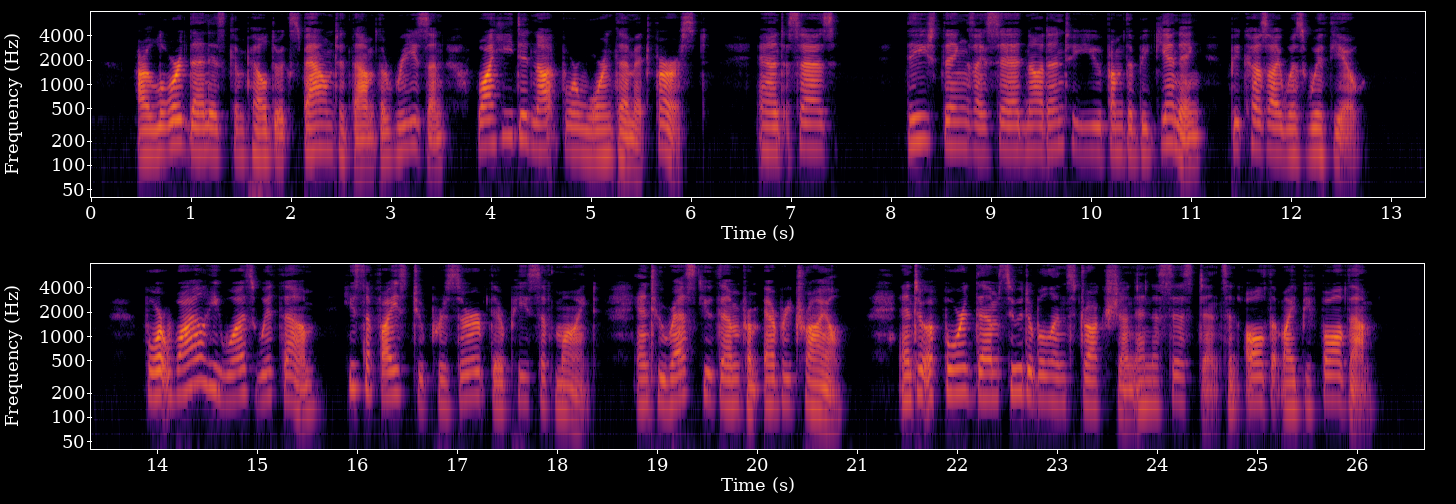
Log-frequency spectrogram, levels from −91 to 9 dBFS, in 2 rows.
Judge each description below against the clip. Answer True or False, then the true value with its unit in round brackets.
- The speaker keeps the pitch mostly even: False (3.9 semitones)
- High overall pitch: False (155 Hz)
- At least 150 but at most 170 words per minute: True (160 wpm)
